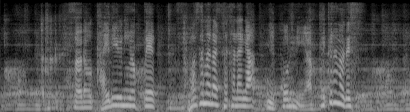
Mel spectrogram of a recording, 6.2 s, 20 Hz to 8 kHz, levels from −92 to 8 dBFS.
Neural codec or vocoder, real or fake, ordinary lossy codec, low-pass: codec, 24 kHz, 1 kbps, SNAC; fake; none; 7.2 kHz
